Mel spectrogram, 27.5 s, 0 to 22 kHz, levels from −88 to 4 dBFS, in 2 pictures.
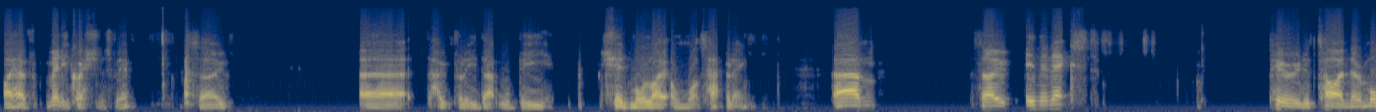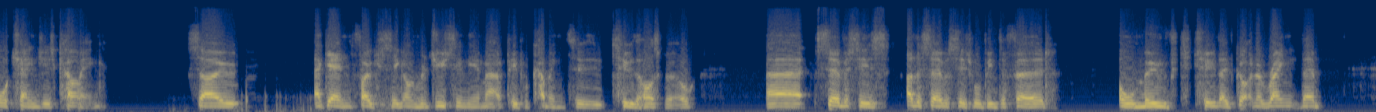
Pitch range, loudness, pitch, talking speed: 95-115 Hz, -23 LUFS, 105 Hz, 130 wpm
